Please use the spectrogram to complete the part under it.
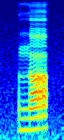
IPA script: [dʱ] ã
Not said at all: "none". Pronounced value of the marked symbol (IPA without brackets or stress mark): n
